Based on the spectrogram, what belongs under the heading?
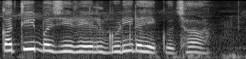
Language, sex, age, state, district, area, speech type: Nepali, female, 18-30, West Bengal, Jalpaiguri, rural, read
